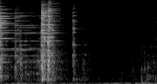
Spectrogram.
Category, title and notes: Sound effects > Other mechanisms, engines, machines
metal shop foley -082
perc, sfx, bop, shop, thud, rustle, fx, boom, bang, tools, wood, crackle, bam, foley, pop, sound, strike, percussion, tink, oneshot, little, knock, metal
